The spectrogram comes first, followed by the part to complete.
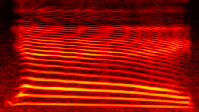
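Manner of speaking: mock yay, loud and bright; sarcastic cheer. Real, not acted. GM mocking the technical drama with loud cheer. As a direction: cheer loudly, tongue in cheek.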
